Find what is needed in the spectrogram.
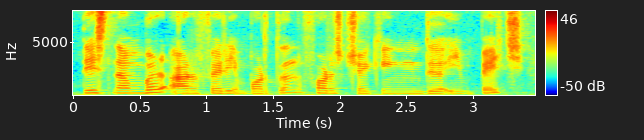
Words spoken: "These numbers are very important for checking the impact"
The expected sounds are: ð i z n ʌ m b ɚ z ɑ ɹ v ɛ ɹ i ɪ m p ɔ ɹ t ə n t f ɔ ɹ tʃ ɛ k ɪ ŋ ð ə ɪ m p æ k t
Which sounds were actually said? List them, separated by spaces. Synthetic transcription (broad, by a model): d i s n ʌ m b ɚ ɑ ɹ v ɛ ɹ i ɪ m p ɔ ɹ t ə n t f ɔ ɹ tʃ ɛ k ɪ ŋ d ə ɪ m p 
